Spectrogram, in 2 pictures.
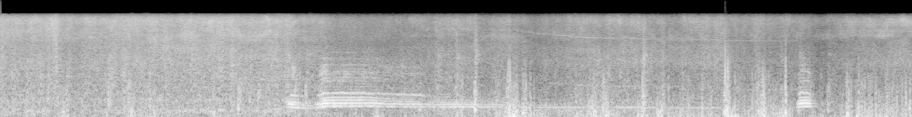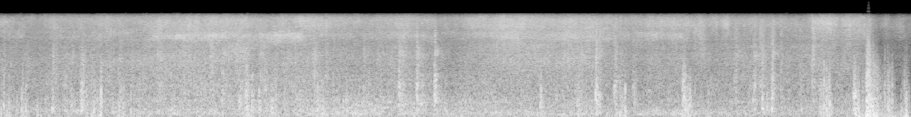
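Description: Steam locomotive whistle: one long blast starting about three seconds in and held for about four seconds, its upper tones fading before the lowest, then a short toot about eight seconds in. Underneath, the train's steady running noise with the clicks of carriage wheels over rail joints, and wind at the open window.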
